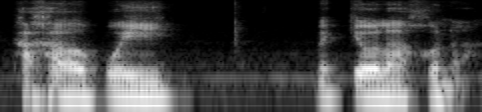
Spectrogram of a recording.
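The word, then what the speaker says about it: Cathal Buí Mac Giolla Ghunna: the Irish of a poet whose name I'll mispronounce. Bernard can correct me, but I think it goes something like Cachal Bui Mcgiola Huna.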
